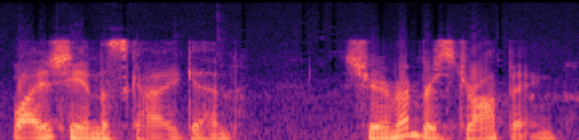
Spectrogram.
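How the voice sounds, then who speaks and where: A man's voice: medium pitch, expressive, a little fast, gravelly. A man in a group reading, moving between reading aloud and casual chat. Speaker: participant and narrator in a group reading. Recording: dull, lo-fi microphone sound.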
